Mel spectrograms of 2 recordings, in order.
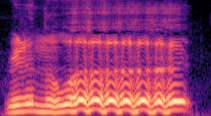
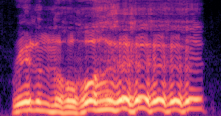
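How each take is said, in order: First: Slow, much higher and louder, horsey and angry; the horse's indignant repeat, horsier; angry horsey accent. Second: Slow, very high and loud neighing question; contemptuous neigh. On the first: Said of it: "more horsey in accent when they are angry". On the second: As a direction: neigh the words out in horse contempt. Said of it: "It came out more sort of a neigh". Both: Acted.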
